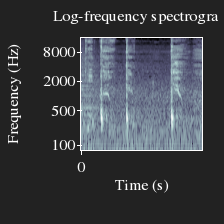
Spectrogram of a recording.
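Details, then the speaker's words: Three short, sharp coughs in quick succession over room noise in a comedy skit about sneezing in 2020; the person mentions a throat feeling, headache and cold and denies having corona. "Corona? I'm feeling something here on my throat."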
